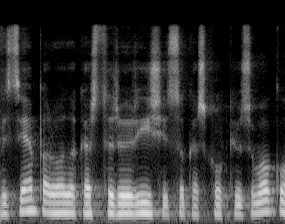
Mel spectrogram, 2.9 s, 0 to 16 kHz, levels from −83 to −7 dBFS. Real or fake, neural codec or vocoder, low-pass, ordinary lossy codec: fake; codec, 24 kHz, 1.2 kbps, DualCodec; 10.8 kHz; MP3, 96 kbps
